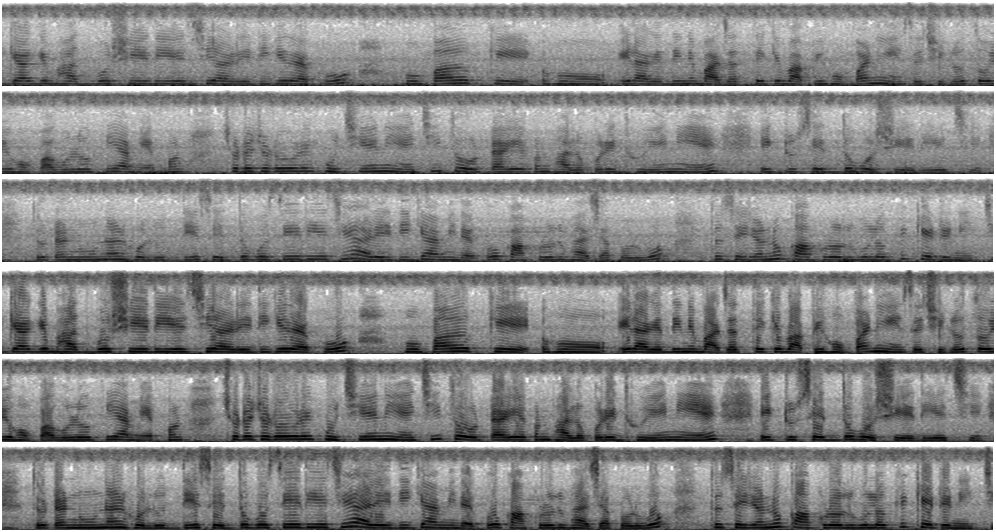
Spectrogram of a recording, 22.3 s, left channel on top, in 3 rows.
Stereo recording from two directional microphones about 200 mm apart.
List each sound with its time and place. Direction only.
0.1 s speech: 40° right (ahead or behind)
